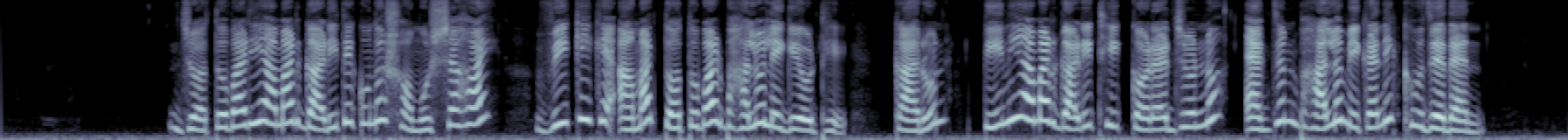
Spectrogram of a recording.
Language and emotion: Bengali, happy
